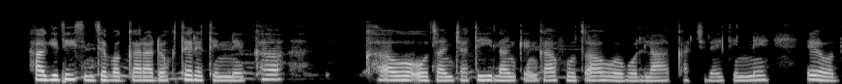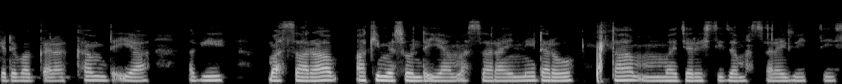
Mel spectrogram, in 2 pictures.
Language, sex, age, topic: Gamo, female, 18-24, government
